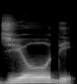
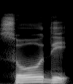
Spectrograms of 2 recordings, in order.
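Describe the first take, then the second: First: The word begins with a voiced J sound. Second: The word begins with a soft S sound. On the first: "ஜோ அப்படின்னு சொல்லும்போது அடி வயிற்றுல... ஒரு pressure உருவாகி" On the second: "சோதி அப்படிங்கிற தமிழ் வார்த்தை"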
